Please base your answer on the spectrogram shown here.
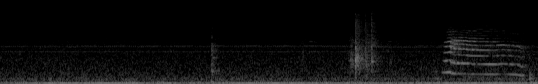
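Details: Indoor house cat: after quiet clicks and a sharp knock, a single falling meow closes the stretch, with a constant low hum throughout.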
